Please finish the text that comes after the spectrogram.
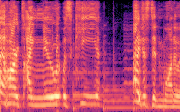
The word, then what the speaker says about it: Ki: It should be KI 61. But, let's be fair, nobody, no one, not a soul, says those designations by letter if it can be pronounced as an actual word, so I'm going with Key 61.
